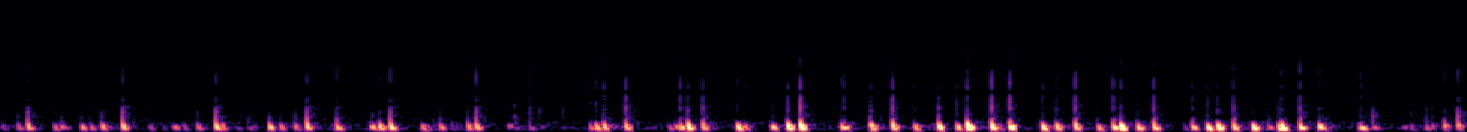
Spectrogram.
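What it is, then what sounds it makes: Cork disk. A solid round cork disk is cupped in both hands while fingertips tap and scratch its surface. A steady run of quick, soft, dull taps follows, each low and muffled, dying away almost at once with no ring. The sound is faint and heavy in the low end.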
